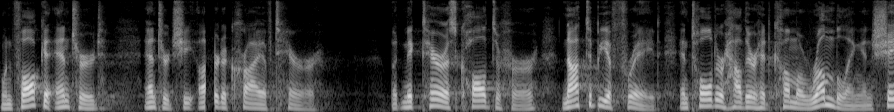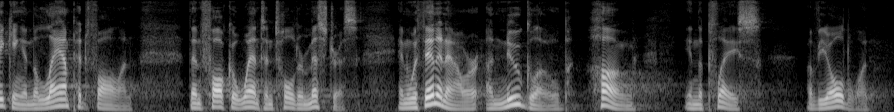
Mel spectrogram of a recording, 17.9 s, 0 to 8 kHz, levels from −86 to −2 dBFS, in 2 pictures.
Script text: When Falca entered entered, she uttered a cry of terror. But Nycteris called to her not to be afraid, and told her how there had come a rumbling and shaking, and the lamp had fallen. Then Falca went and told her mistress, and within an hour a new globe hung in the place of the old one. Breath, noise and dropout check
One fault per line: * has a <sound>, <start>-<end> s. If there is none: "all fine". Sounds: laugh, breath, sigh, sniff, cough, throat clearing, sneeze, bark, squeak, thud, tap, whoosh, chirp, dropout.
* has a dropout, 2.1-2.2 s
